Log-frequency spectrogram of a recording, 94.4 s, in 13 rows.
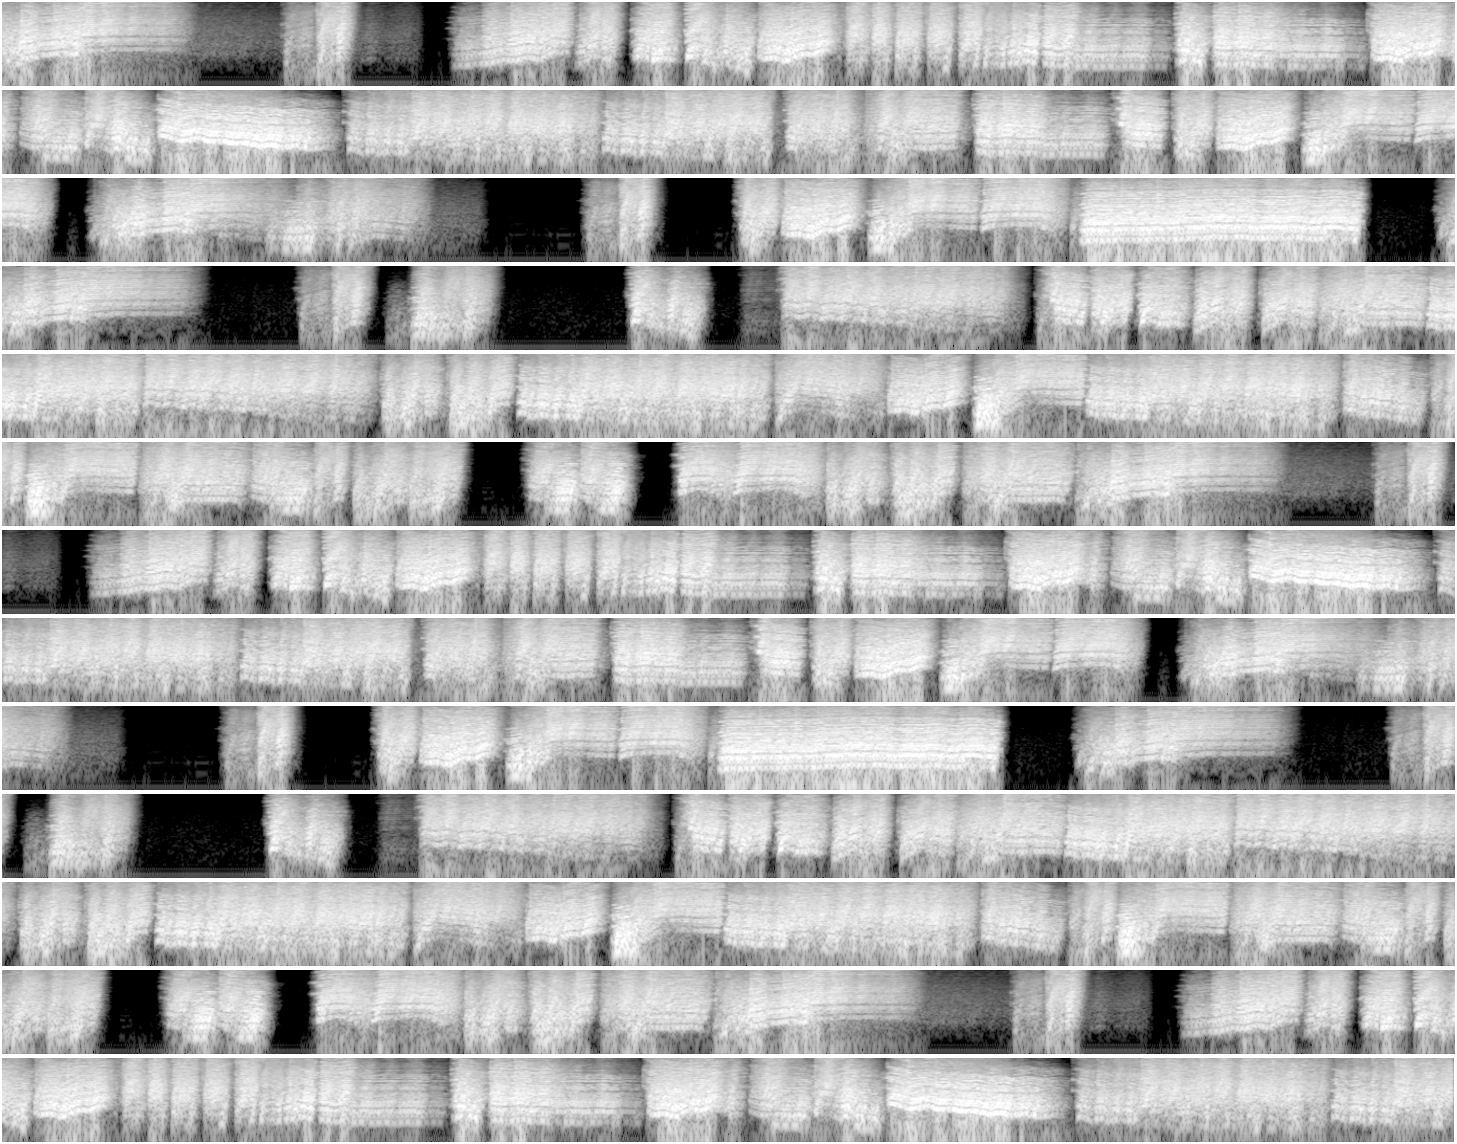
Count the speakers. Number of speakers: zero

